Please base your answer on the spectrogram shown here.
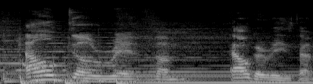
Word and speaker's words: algorithm: 那正确念法呢是 algorithm，舌头要那个 them，对，所以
